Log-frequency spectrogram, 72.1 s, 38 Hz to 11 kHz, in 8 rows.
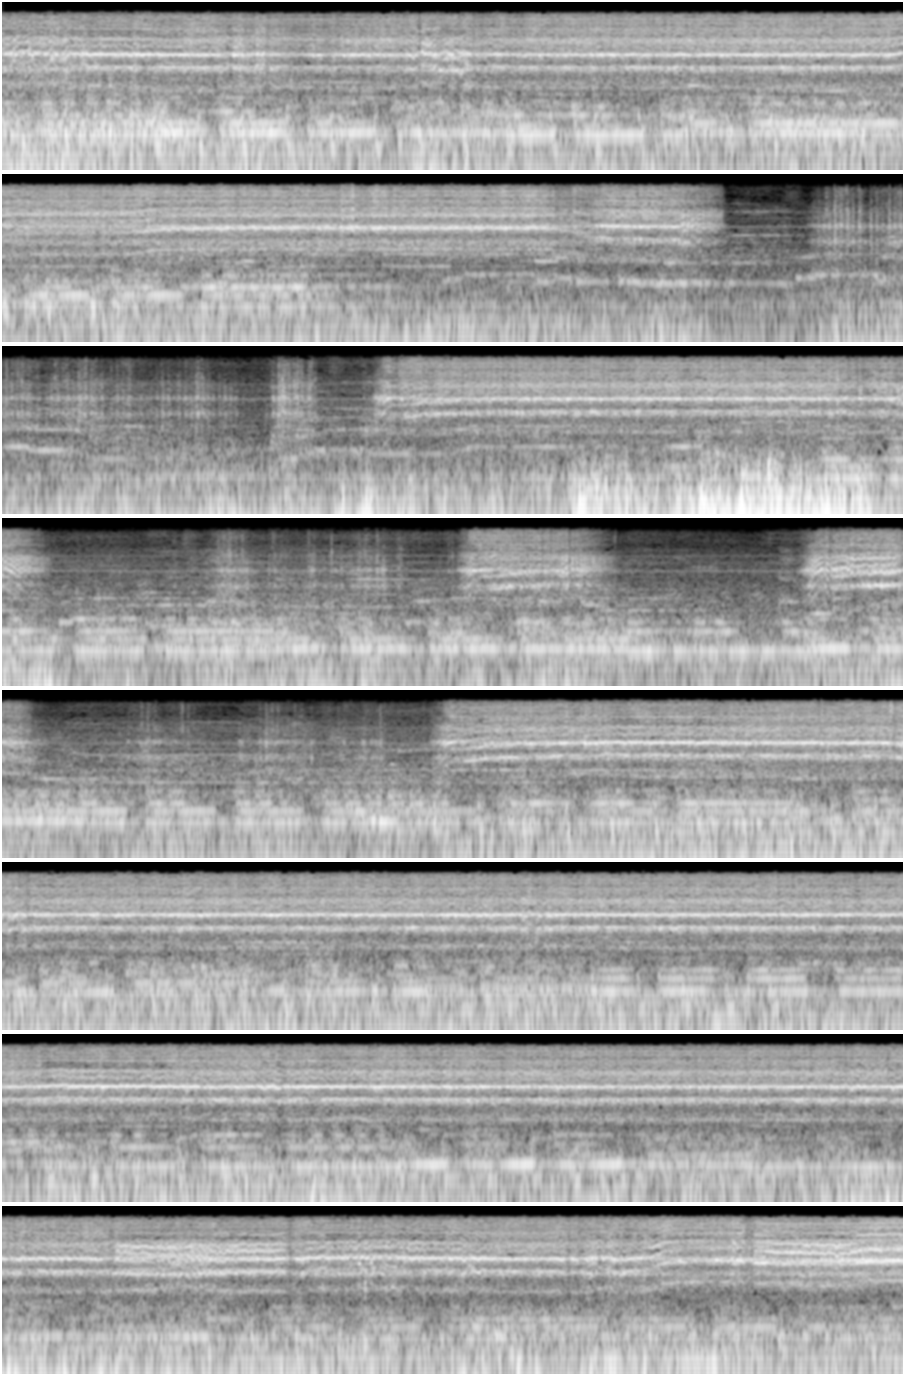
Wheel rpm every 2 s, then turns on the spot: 160, 160, 160, 160, 170, 220, 230, 180, 20, 20, 20, 140, 160, 90, 10, 20, 60, 50, 20, 20, 100, 160, 160, 160, 160, 160, 160, 160, 160, 160, 160, 160, 160, 160, 170, 220.
16-20 28-30 36-40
